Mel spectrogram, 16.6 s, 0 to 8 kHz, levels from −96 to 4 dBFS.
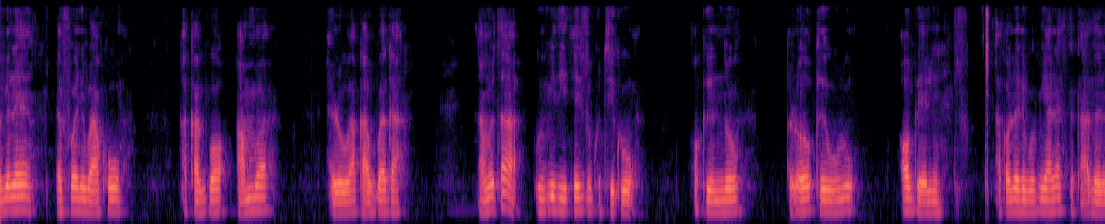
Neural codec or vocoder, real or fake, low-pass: codec, 16 kHz, 4.8 kbps, FACodec; fake; 7.2 kHz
